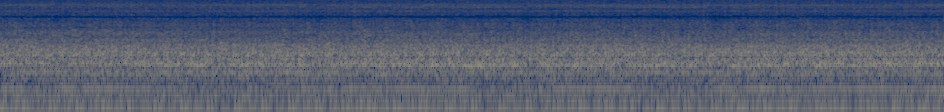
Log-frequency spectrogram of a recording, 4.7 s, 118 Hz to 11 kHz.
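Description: A Mercedes 190SL engine idles on Solex carburetors during adjustment, a steady close low rumble with an even, unbroken drone and no voices.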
